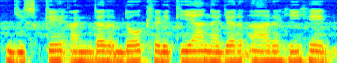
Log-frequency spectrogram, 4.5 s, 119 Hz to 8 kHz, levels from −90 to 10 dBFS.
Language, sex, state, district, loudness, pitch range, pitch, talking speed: Hindi, male, Gujarat, Valsad, -14 LUFS, 125-135 Hz, 130 Hz, 105 wpm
